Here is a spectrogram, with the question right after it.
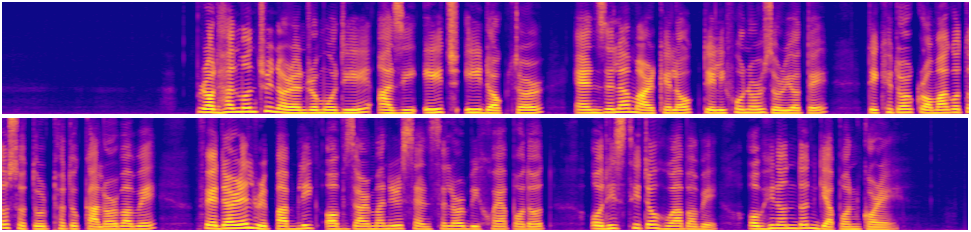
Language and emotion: Assamese, neutral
